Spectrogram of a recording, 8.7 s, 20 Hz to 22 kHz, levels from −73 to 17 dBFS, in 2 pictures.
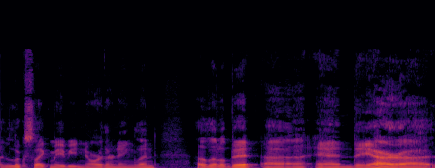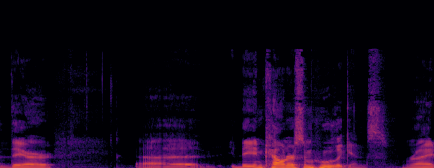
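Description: Repeated packet loss, with its robotic sound, starts at 2.79 s, just after "a little bit", and runs to 3.99 s, before "uh they". Audio keeps dropping out in seven short holes. Together they total 160 ms, and the longest is 37 ms. Each hole is patched by stretching the last sound forward. About 12 percent of the stretch is filler, so it turns choppy.

Short concealed packet loss follows at 4.77 to 4.81 s, after "uh they", and again at 4.99 to 5.03 s. About 20 ms is missing each time. The receiver fills each hole by continuing the sound before it, then blends back. Each one is heard as a brief smear or wobble.

Repeated packet loss returns from 5.42 to 6.89 s, ending before "encounter some". This time there are eleven holes, totalling 200 ms, the longest 24 ms. About 14 percent of the span is filled in, so the sound again becomes robotic and broken.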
